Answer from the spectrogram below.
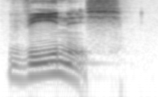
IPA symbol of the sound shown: ç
